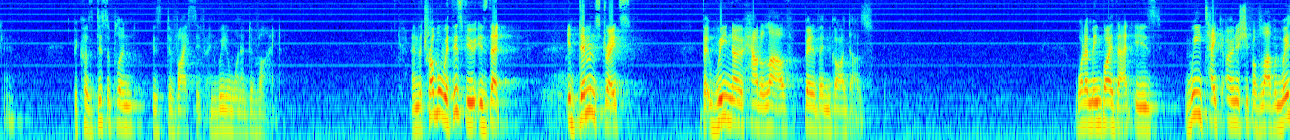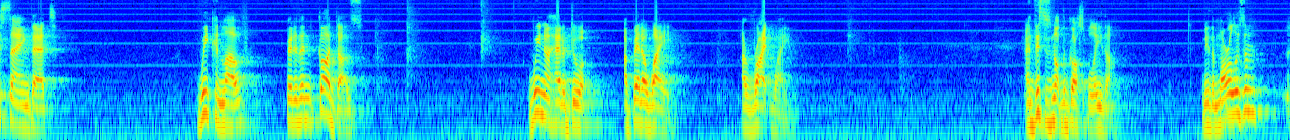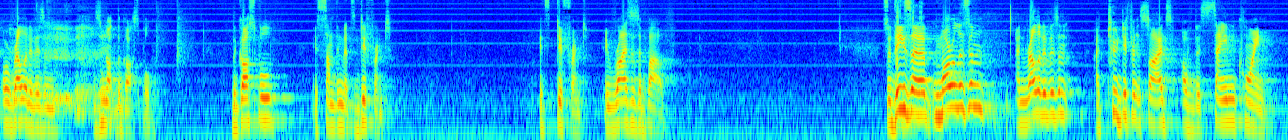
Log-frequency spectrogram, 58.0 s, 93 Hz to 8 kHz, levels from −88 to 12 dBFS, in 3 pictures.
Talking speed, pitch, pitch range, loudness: 110 wpm, 130 Hz, 110-160 Hz, -16 LUFS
